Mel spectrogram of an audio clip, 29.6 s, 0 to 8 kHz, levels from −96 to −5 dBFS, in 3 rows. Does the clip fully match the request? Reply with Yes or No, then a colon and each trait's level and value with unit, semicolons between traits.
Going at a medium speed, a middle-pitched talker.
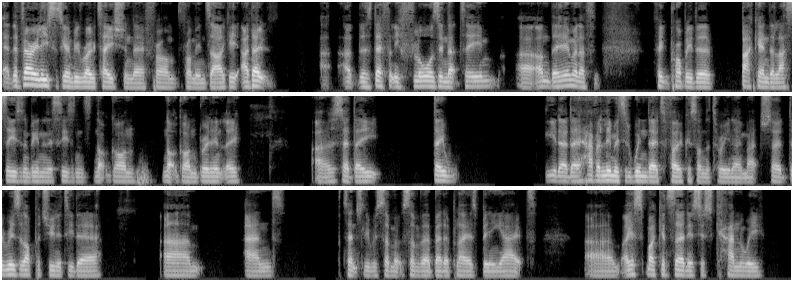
No: average, 185 wpm; low, 110 Hz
